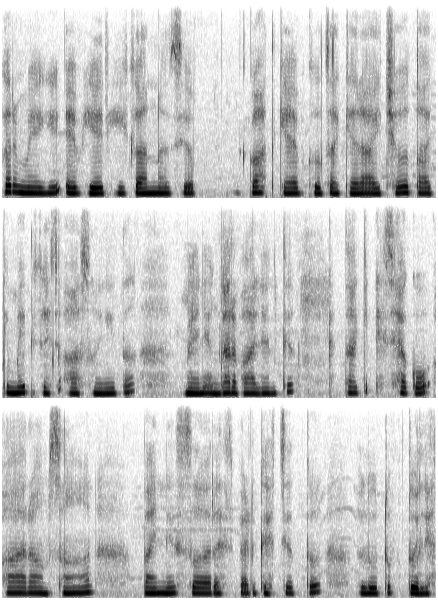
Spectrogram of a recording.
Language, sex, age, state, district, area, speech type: Kashmiri, female, 30-45, Jammu and Kashmir, Shopian, urban, spontaneous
